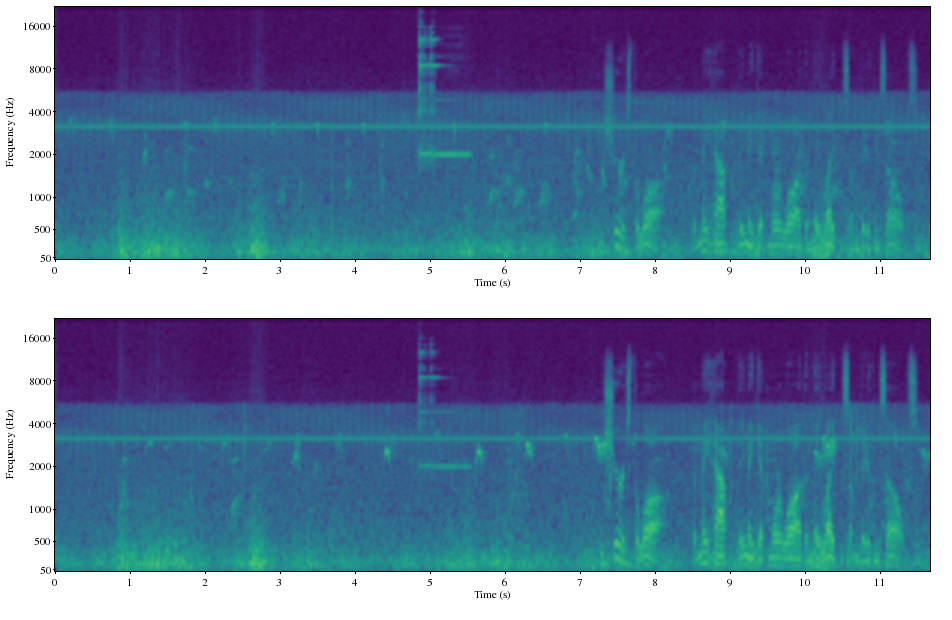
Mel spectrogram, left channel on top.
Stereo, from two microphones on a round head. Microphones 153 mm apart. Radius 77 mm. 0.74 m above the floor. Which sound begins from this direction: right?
A man speaking, at 7.3 s.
